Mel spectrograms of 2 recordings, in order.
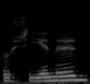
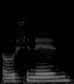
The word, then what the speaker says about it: Oceanid: to have the electro apparently it's pronounced like oceanid not oceanide but you know if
